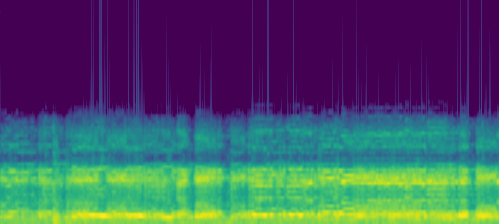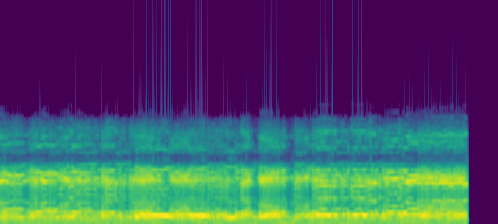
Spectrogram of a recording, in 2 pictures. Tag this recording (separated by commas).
Music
